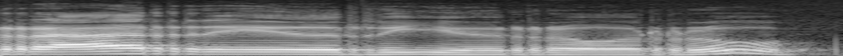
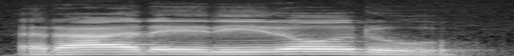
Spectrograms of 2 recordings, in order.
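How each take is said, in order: First: "Rareriroru" slowly, every R trilled; slow, heavy trills through "Rareriroru"; Faustão's rolled R. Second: "Rareriroru" with light tapped R's, as in "arara"; single-tap R. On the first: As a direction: roll each R in "Rareriroru" at length. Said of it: "fazer que nem o Faustão". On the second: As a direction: tap each R of "Rareriroru" once. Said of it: "o R como em arara". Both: Shown as a demonstration.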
